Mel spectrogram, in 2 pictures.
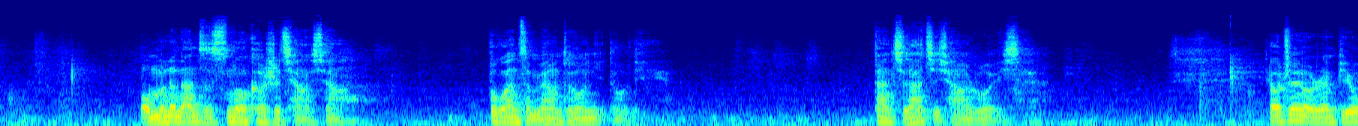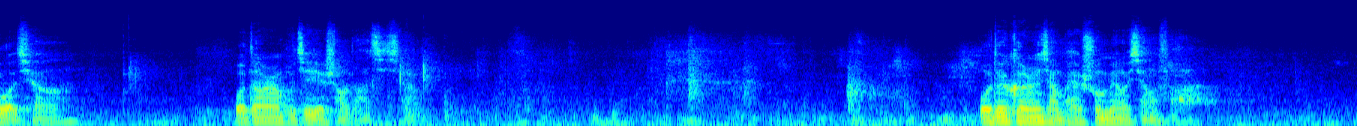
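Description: A second young man speaks calmly and firmly, close by.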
